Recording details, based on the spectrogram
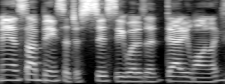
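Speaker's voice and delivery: normal talking voice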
